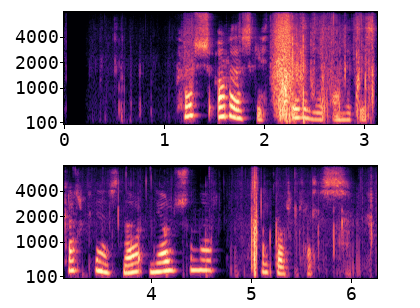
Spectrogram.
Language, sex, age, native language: Icelandic, female, 40-49, Icelandic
